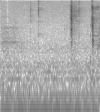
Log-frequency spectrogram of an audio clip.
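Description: Faint keyboard shortcut presses and a mouse click on a computer make a few soft, quick clicks over a low background hum, closely spaced near the end.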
